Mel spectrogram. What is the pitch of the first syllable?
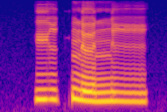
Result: rising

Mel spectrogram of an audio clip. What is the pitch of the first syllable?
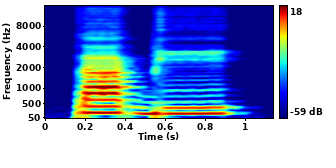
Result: high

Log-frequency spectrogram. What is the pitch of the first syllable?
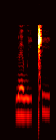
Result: low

